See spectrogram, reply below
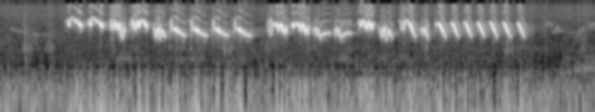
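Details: Extended yellow-fronted canary song for training cage birds. About three and a half seconds of varied high warbling flows into a fast, very even trill of around ten sharp notes.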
